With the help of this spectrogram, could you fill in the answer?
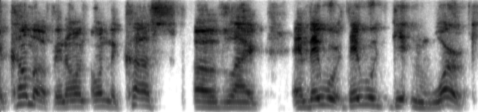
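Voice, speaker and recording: A man's high-pitched voice with an American accent, at a fairly slow pace with ordinary pitch variation, over a quiet background. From Carson, California. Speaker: former singer in a brother group. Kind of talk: interview answer. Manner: casual.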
